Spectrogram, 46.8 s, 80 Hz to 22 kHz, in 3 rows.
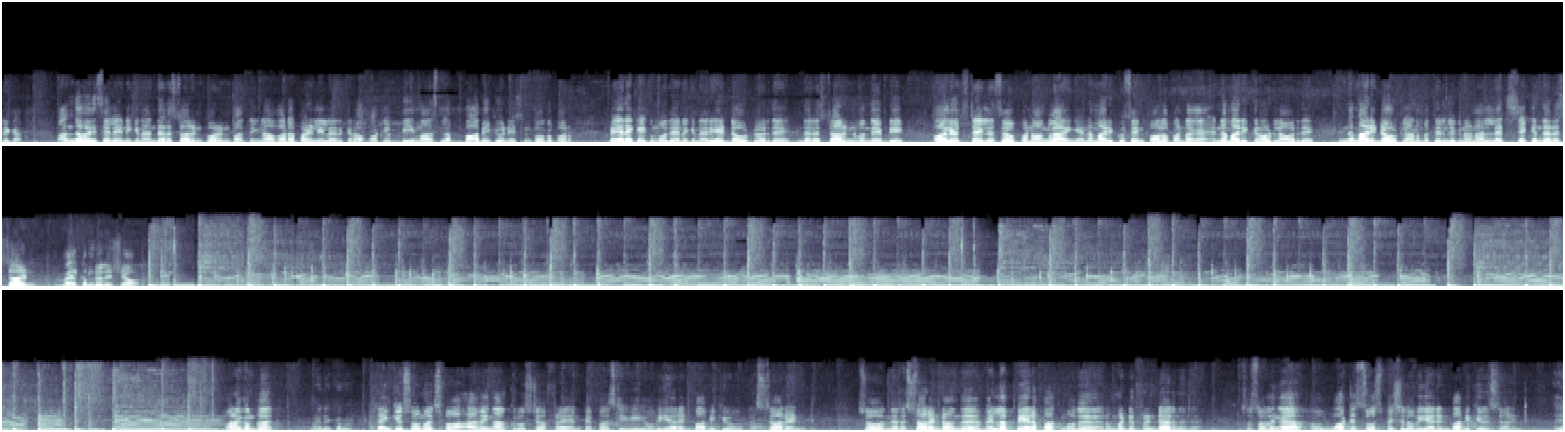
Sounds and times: Speech: 0:00.0 - 0:17.0, 0:33.4 - 0:39.2, 0:39.8 - 0:46.8
Music: 0:00.0 - 0:46.8.

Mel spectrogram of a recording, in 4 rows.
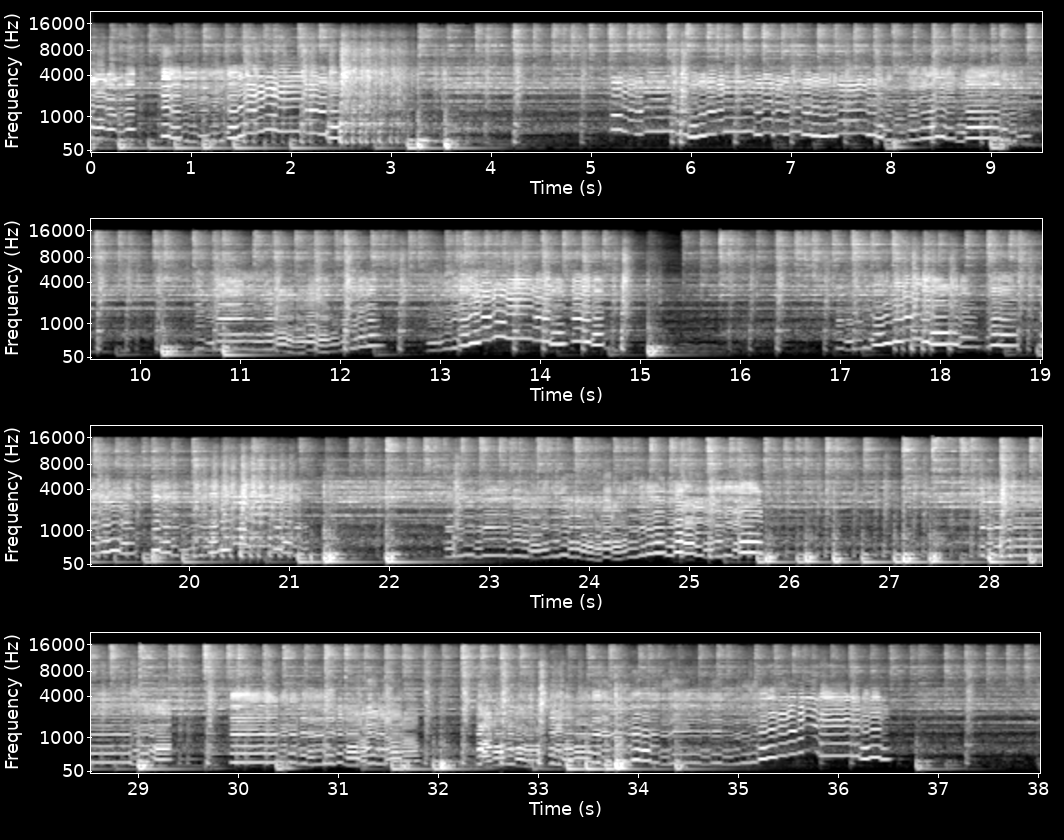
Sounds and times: Drum: 0:00.0 - 0:38.0
Drum kit: 0:00.0 - 0:38.0.

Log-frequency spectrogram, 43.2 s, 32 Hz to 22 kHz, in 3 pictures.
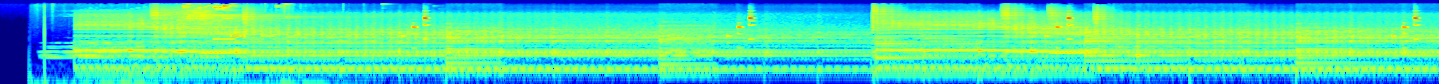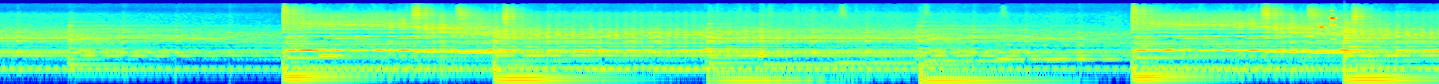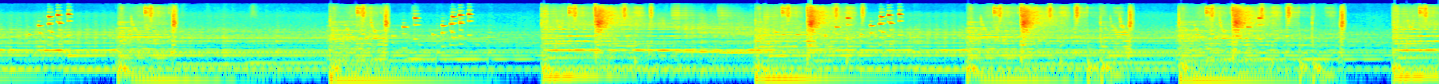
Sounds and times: Music: 0:00.3 - 0:43.1.

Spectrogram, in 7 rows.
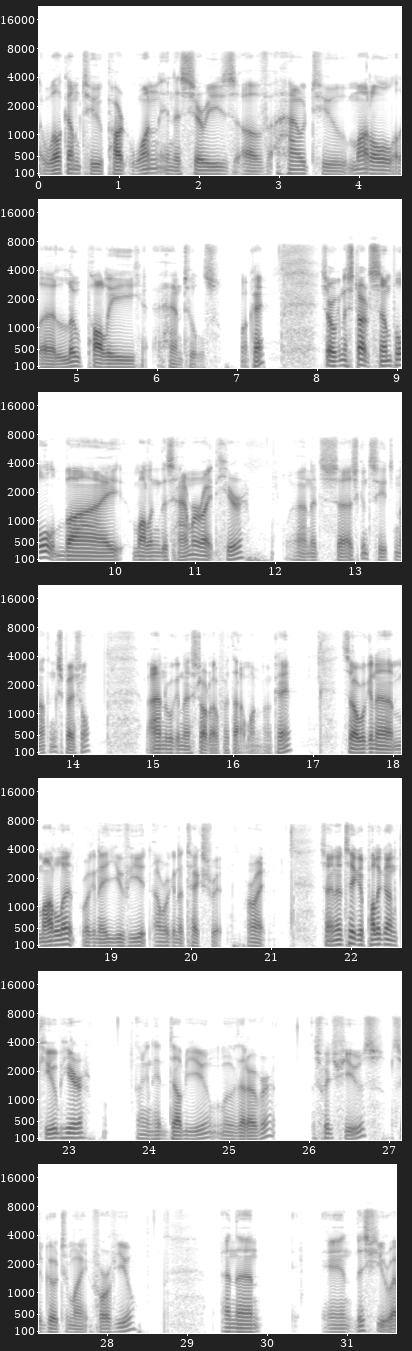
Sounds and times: Speech: 0:00.0 - 0:07.4, 0:08.1 - 0:14.3, 0:14.9 - 0:16.8, 0:17.4 - 0:21.0, 0:21.6 - 0:23.3, 0:23.9 - 0:28.4, 0:29.5 - 0:30.0, 0:30.8 - 0:31.6.

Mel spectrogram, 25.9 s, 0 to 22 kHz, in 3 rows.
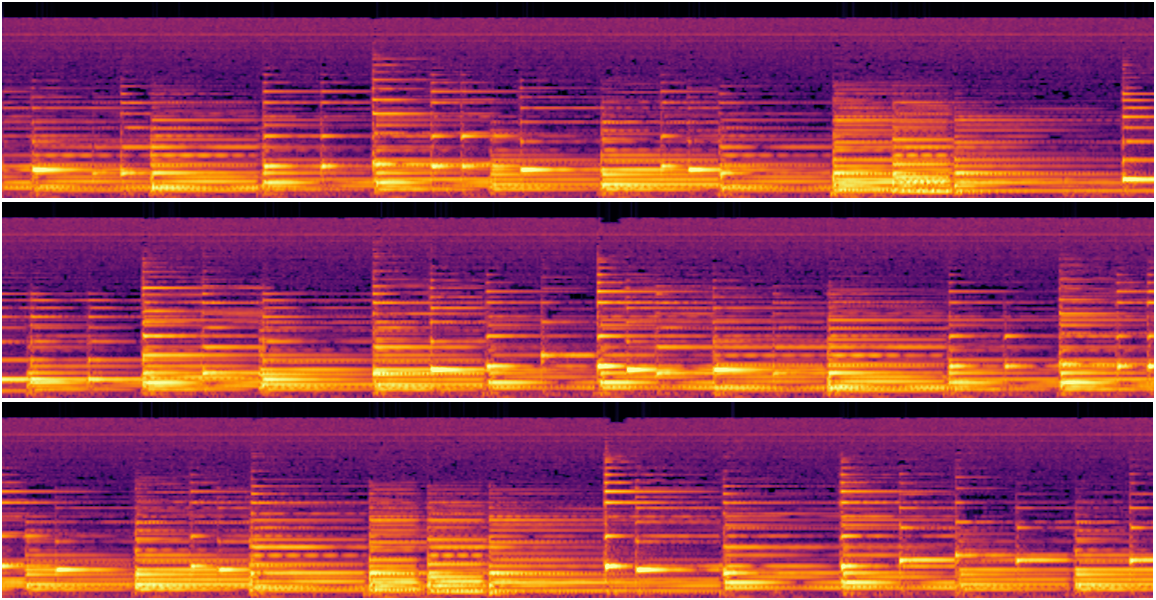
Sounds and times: Music: 0:00.0 - 0:25.9.

